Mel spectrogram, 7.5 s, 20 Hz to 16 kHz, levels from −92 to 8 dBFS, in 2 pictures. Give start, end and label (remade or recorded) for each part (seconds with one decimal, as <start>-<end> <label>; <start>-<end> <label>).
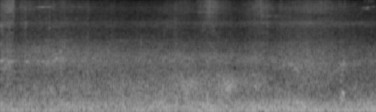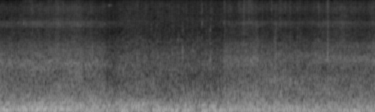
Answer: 0.0-7.5 recorded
